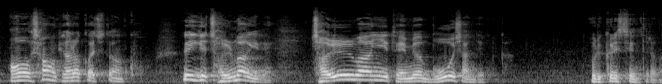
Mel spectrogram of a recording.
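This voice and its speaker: A man preaching a sermon as pastor, animated, acting out inner voices and asking the congregation questions. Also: on the high side.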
